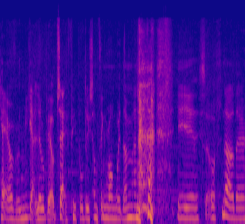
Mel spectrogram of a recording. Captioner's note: laughs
